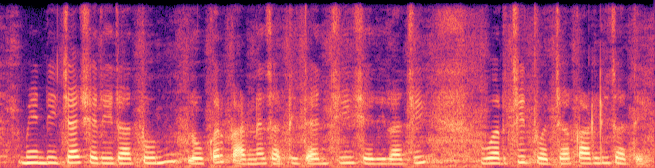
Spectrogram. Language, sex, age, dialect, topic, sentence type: Marathi, female, 25-30, Standard Marathi, agriculture, statement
